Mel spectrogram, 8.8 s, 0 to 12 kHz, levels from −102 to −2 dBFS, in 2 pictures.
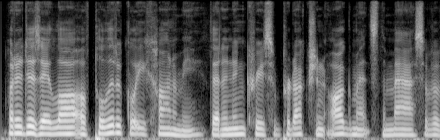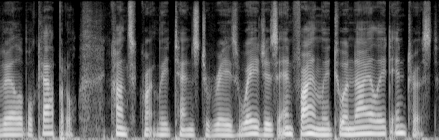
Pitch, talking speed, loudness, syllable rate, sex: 140 Hz, 200 wpm, -18 LUFS, 7.1 syllables/s, male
